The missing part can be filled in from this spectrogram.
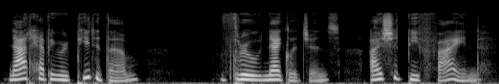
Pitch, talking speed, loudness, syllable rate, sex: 210 Hz, 120 wpm, -19 LUFS, 4.7 syllables/s, female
